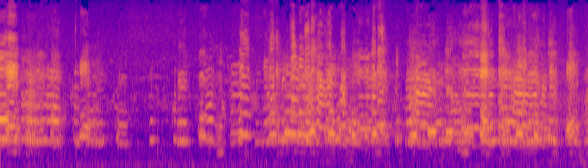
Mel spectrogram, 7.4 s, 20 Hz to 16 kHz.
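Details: Evening feed at WWT Caerlaverock's Folly Pond, January 2023: many whooper swans calling at once, a steady wall of brassy, trumpet-like honks rising and falling in loudness, with no other clear sounds.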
